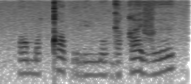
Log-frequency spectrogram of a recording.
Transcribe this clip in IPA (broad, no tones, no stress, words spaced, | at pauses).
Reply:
ɔmɔǃɒb rynoɡɛqe vɘ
